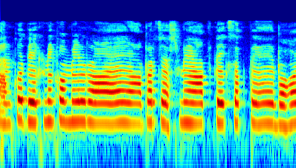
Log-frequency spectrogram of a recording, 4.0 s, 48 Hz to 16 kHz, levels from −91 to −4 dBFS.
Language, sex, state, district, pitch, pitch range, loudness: Hindi, female, Punjab, Fazilka, 230 Hz, 225-235 Hz, -14 LUFS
